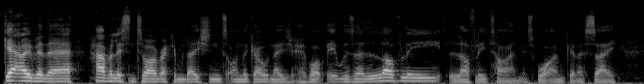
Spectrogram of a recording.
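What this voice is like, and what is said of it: Gruff, hoarse sore-throat voice. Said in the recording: “I've got really bad sore throat ... You sound outrageously gruff, but kind of sexy. Late night DJ voice.”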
